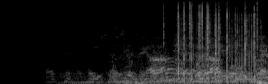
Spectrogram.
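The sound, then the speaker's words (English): Playing cards being shuffled and dealt at a men's poker game in a guards' barracks: a quick burst of crisp riffling clicks that follows a brief voice. “just deal the cards, will you”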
